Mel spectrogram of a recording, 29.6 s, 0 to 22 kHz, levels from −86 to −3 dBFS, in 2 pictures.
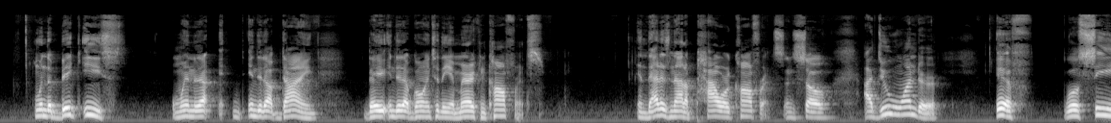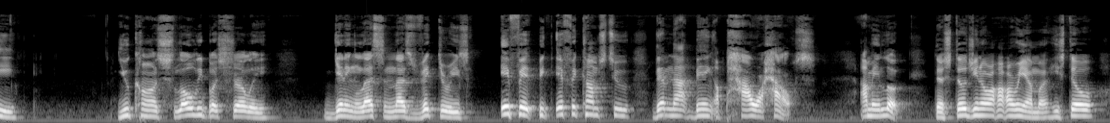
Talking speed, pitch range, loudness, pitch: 125 wpm, 115-165 Hz, -15 LUFS, 145 Hz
